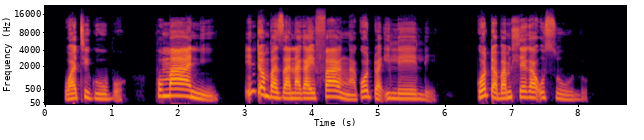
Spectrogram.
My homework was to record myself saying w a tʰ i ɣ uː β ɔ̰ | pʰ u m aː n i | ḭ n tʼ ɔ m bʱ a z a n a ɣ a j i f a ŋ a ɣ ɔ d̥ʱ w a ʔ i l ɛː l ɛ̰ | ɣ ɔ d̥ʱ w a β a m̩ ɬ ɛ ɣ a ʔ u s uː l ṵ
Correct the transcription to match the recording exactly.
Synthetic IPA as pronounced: w a tʰ i ɣ uː β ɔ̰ | pʰ u m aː n i | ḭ n tʼ ɔ m bʱ a z a n a ɣ a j i f a ŋ a ɣ ɔ d̥ʱ w a ʔ i l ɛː l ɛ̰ | ɣ ɔ d̥ʱ w a β a m̩ ɬ ɛ ɣ a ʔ u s uː l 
